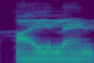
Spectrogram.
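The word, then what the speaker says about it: island: और ये जो ऊपर वाला है ना, इसका उच्चारण अपन लेंगे तो बताओ ये क्या है आपका? आइलैंड है, ठीक है। तो यहां पर इसमें एस क्या है? साइलेंट है।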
